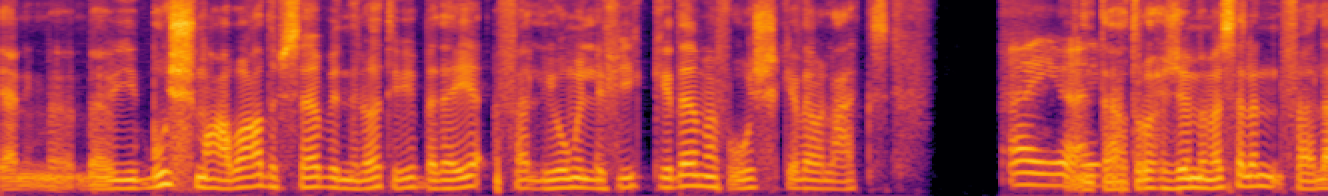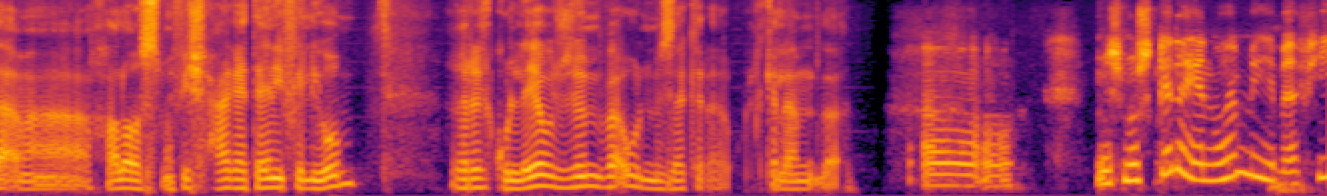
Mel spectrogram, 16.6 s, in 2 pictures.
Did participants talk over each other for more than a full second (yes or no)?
no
